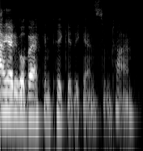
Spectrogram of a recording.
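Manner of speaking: ordinary delivery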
